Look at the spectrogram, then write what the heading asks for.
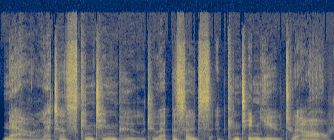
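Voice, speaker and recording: A man's voice: lowish voice, expressive, a little slow, noisy background. A man hosting and judging a tabletop roleplaying game in a chatty, jokey, self-deprecating way. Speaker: host and game master.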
